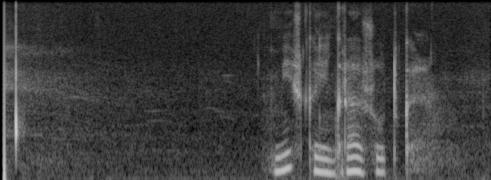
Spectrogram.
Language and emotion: Russian, sad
